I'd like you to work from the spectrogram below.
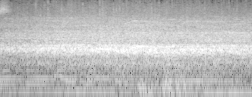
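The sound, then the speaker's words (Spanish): A thunderous ovation of dense, continuous clapping from a large crowd, given in tribute to a hospital volunteer during the coronavirus crisis, loud and steady throughout with a faint roar of cheering mixed in. “Esta tronadora ovación es para”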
